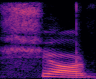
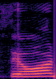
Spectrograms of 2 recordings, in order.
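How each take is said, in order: First: The word begins with an sh sound. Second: The word begins with a plain s sound. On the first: The speaker calls it right. "श की sound आएगी तो वो correct होगा" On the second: The speaker calls it wrong. "श्योर नहीं बोलेंगे"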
